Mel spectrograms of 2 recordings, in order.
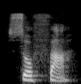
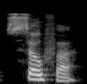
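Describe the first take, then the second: First: The stress is on the second syllable. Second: The stress is on the first syllable. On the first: This is how it is said in Spanish. "in Spanish, the stress goes on the A" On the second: This is how it is said in English. "In English, we put the stress on the O and we say sofa"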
